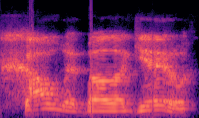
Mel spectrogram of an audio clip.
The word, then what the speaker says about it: Jaume Balagueró: It says he is Spanish, so it would be Jaume Balagueró. Makes sense because it's a Spanish film. Yeah, I didn't know that. Written by Jose Carlos Somoza, Jaume Balagueró, and Fernando Navarro.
